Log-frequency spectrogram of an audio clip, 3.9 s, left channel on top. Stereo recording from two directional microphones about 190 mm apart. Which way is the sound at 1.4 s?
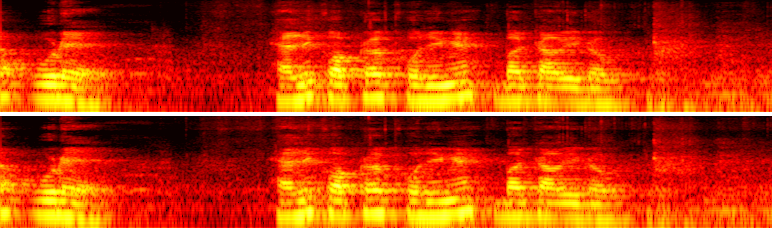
15° left (ahead or behind).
